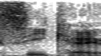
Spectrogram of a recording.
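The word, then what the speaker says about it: Székely: My Hungarian grandfather's name was C.K., but it's spelled, it looks like, it's a mess. It's S-Z-E-K-E-L-Y, and it sounds like C.K., though.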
